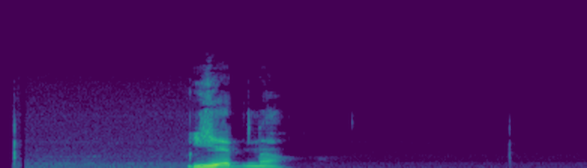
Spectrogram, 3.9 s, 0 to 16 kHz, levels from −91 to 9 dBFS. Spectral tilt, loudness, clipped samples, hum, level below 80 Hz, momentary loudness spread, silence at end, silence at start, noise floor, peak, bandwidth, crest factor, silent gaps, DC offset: -7 dB/octave; -22 LUFS; under 0.1%; none; -68 dBFS; 17 LU; 2.05 s; 1.25 s; -77 dBFS; -4 dBFS; 9 kHz; 24 dB; none; under 0.1%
